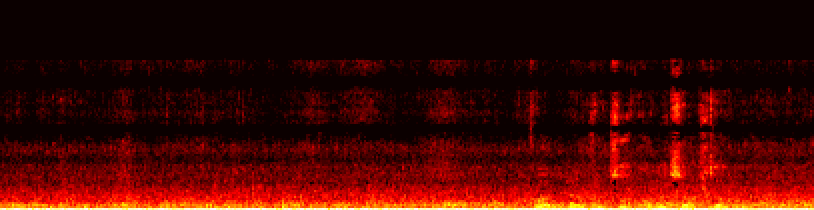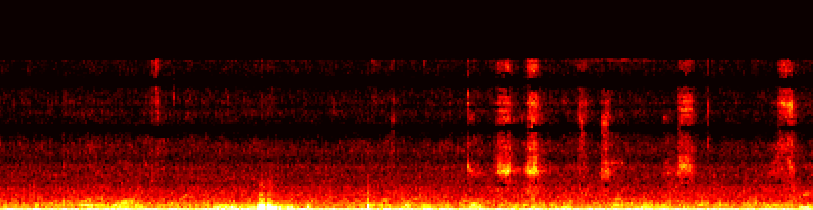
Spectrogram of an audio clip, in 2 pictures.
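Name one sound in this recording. Laundry thumps and swishes softly inside a turning drum.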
